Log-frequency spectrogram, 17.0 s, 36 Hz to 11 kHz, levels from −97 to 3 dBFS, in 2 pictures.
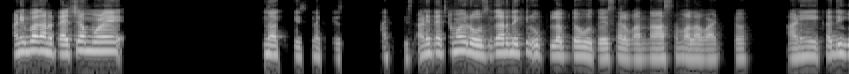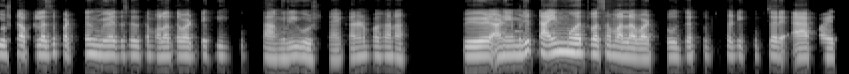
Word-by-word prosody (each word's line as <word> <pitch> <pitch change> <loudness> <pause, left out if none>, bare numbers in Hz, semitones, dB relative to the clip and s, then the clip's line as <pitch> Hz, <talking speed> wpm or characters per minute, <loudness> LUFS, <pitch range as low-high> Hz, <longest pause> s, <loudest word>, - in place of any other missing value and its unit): आणि 205 +3 +3
बघा 225 +1 +7
ना 195 - +2
त्याच्यामुळे 220 +4 +5 1.5
नक्कीच, 165 -4 -4
नक्कीच. 135 -2 -14 0.4
नक्कीच. 130 -3 -19
आणि 180 +4 -2
त्याच्यामुळे 205 +3 -1
रोजगार 185 0 +2
देखील 190 +2 -3
उपलब्ध 155 -2 -4
होतोय 140 -3 -2
सर्वांना 130 -1 -5
असं 130 +2 -7
मला 130 -2 -3
वाटतं. 125 +1 -9 0.4
आणि 135 +3 -4
एखादी 155 +5 -4
गोष्ट 170 0 -4
आपल्याला 165 0 +1
जर - - -10
पटकन 175 +1 -3
मिळत 160 -1 0
असेल 160 0 -6
तर 160 - -8
मला 150 0 +1
तर - - -2
वाटतं 150 +1 -2
की 155 0 -14
ही 150 - -16
खूप 160 - -29 0.2
चांगली 130 +2 -2
गोष्ट 135 -3 -6
आहे 120 - -5
कारण 145 +2 -3
बघा 155 -1 -5
ना 135 -2 -3 0.6
वेळ 150 +1 +5
आणि 160 +1 +4
म्हणजे 165 +7 -1
टाईम 190 +4 +8
महत्त्वाचा 180 -3 +2
मला 150 -4 +4
वाटतो 130 +2 -2
जर 145 +2 -6
तुमच्यासाठी 155 +1 -11
खूप 155 - -24
सारे 155 -2 0
ॲप 140 +1 +3
आहेत 140 -1 -1
155 Hz, 180 wpm, -24 LUFS, 140-175 Hz, 1.5 s, टाईम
